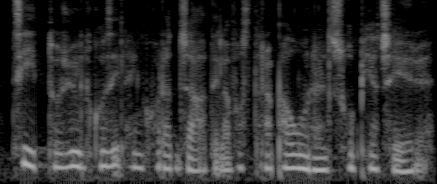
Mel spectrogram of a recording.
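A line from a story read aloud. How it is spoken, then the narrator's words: Quiet undertone. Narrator (Italian): Jim disse a Jules sottovoce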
